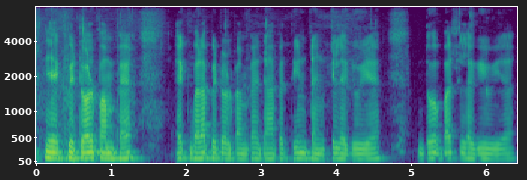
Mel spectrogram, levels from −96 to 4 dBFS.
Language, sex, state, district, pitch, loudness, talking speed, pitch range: Hindi, male, Bihar, Jahanabad, 100 Hz, -22 LUFS, 205 wpm, 95-105 Hz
